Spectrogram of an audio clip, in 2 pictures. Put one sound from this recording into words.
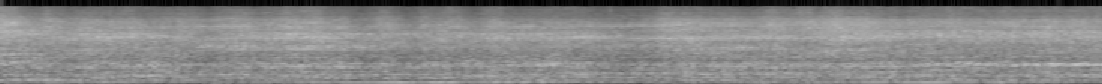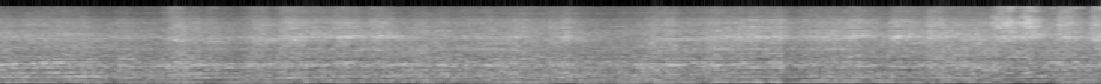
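Small engines of radio-controlled cars buzz and whine loudly as they race around.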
